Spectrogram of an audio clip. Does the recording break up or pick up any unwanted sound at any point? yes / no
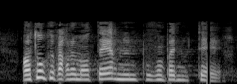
yes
